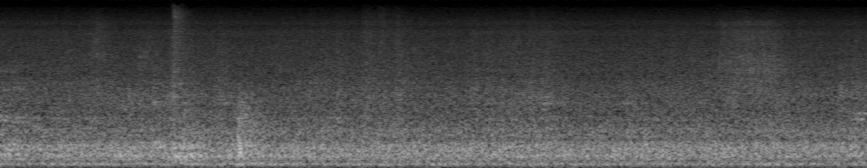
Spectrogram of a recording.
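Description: Steady rumbling room noise throughout, with a single sharp click about two and a half seconds in and a short stretch of cloth rustling near the end as an apron is put on and tied.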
